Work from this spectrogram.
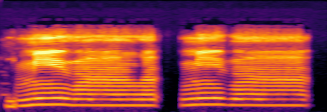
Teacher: من آپ بھی ناک میں من آواز لے جانے کی کوشش کریں پوری کی پوری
